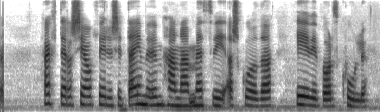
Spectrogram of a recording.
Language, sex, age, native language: Icelandic, female, 30-39, Icelandic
